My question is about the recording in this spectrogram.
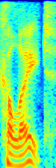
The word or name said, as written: collate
